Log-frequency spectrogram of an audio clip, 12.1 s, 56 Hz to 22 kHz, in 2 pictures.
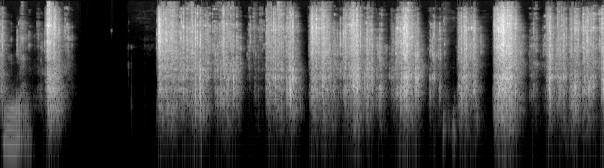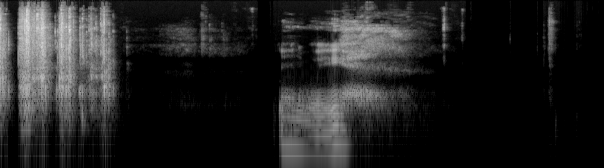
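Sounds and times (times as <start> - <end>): plastic bricks clattering: 0.0 - 0.7, 1.6 - 7.2.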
